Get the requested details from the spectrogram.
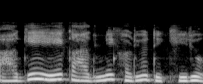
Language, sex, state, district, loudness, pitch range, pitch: Rajasthani, female, Rajasthan, Nagaur, -14 LUFS, 170-220 Hz, 185 Hz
